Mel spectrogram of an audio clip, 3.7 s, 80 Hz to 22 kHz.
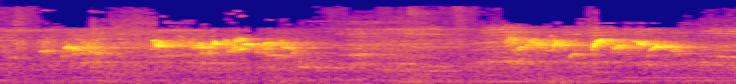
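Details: Red-whiskered bulbul singing, two bursts of bright warbled phrases around 0.3–1.5 and 2.6–3.3 seconds, lively and chattering, over a faint steady background hiss.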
